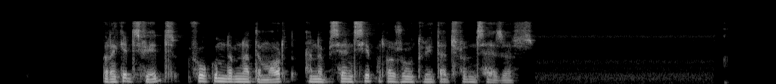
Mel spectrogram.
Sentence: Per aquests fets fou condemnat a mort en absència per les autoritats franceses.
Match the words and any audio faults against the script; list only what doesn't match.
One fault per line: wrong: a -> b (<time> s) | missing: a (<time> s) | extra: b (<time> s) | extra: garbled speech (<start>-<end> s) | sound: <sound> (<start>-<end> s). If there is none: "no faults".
no faults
